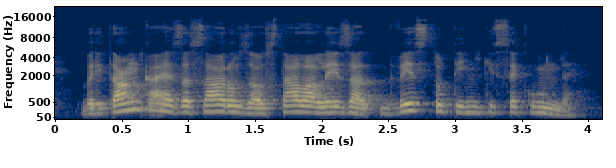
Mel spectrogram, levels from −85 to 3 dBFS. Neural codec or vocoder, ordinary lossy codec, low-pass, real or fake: none; MP3, 64 kbps; 19.8 kHz; real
